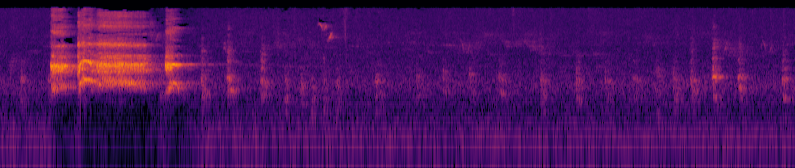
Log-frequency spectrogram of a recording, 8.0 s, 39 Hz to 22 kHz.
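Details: Three-year-old breeding rooster, a red junglefowl hybrid about 75 percent pure, gives a loud harsh crow of rough bursts, then a string of soft short clucks over a low background rumble.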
